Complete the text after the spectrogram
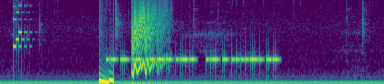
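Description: A rising electronic chime plays with a steady beeping tone.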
